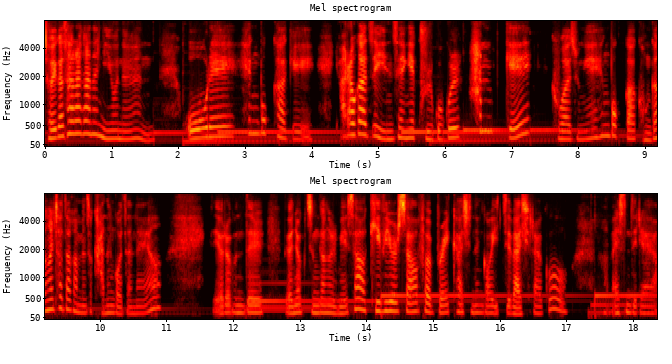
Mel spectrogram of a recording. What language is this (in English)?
Korean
